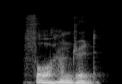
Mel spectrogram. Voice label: visibility 400, aus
